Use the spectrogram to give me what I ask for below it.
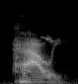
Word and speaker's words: Halle: Halle. Thank you. At least say her name right.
